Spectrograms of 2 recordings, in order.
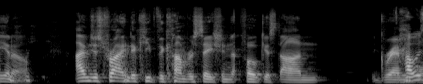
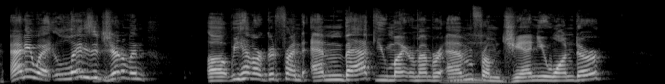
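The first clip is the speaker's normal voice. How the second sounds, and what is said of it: Yelling loudly. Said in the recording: “Why are you yelling?”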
